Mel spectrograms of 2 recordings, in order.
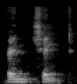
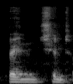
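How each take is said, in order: First: The word is said with an American pronunciation. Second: The word is said with an American pronunciation.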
